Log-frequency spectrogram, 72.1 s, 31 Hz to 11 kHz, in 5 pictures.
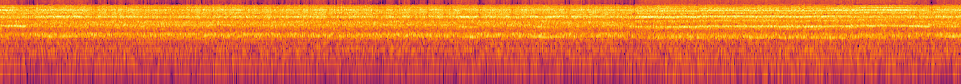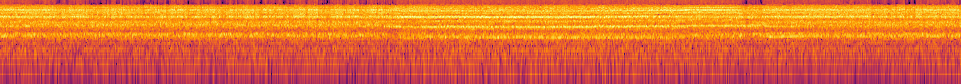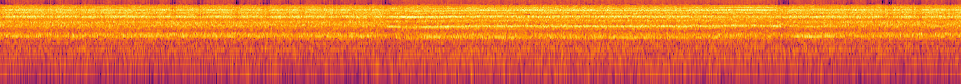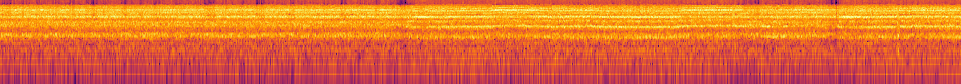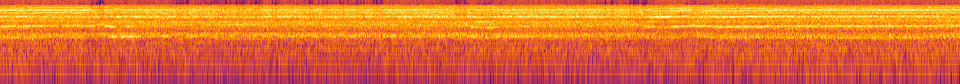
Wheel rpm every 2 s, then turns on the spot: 230, 230, 230, 230, 230, 210, 230, 230, 230, 230, 210, 200, 230, 230, 230, 230, 230, 220, 210, 210, 230, 230, 230, 230, 220, 220, 220, 230, 210, 230, 230, 230, 230, 230, 210, 220.
none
